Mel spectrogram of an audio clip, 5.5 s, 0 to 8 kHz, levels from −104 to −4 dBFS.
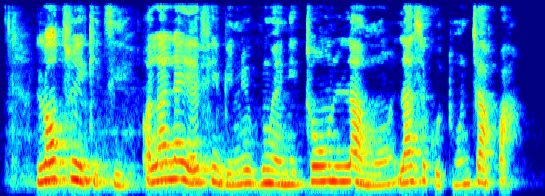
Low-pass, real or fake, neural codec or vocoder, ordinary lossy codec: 7.2 kHz; real; none; none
